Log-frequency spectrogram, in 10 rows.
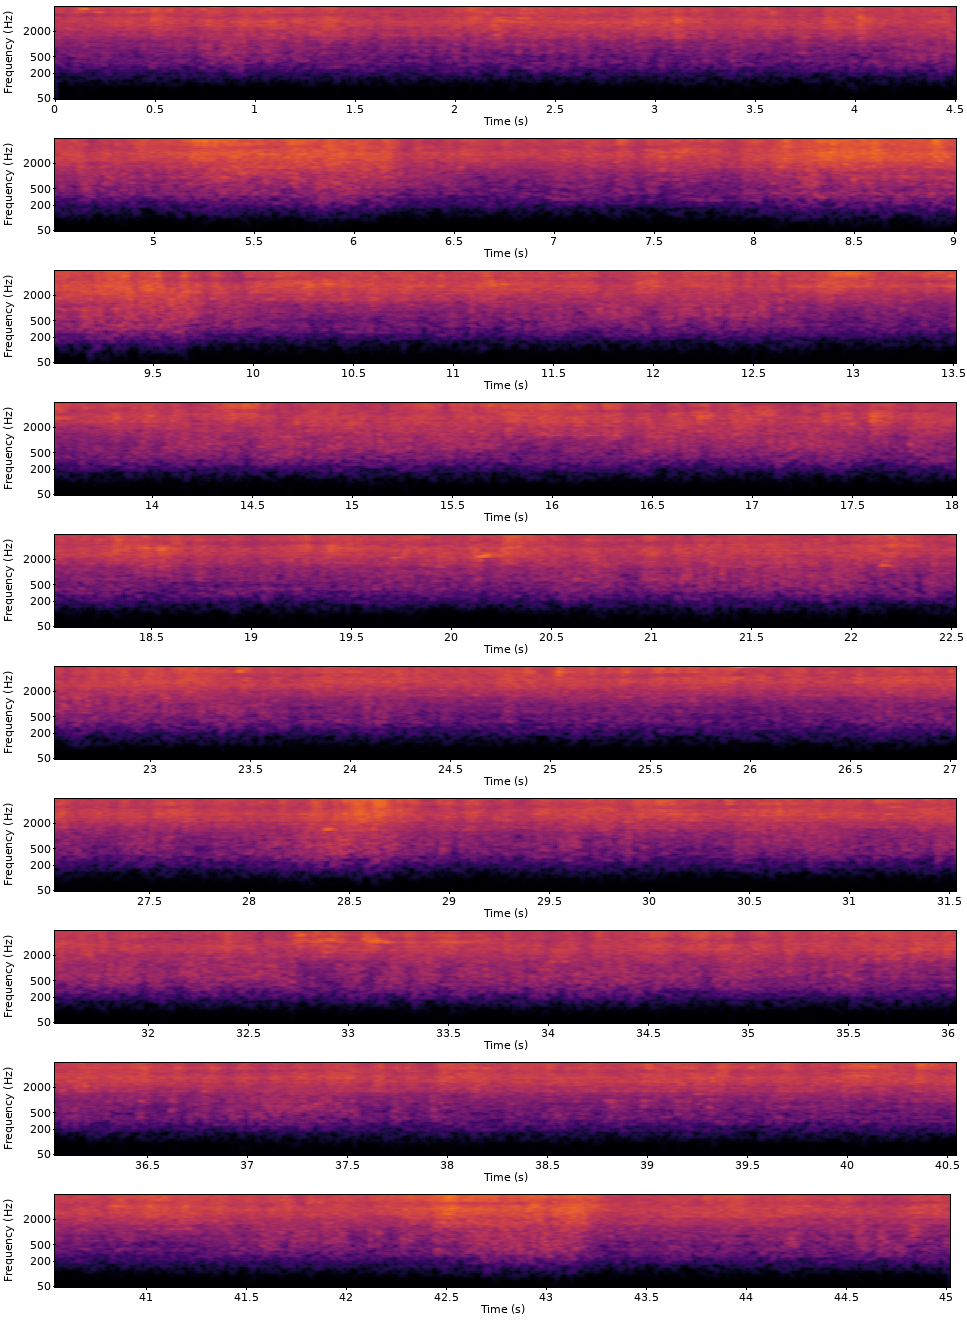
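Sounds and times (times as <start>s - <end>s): steel wheels running on rails: 0.0s - 45.0s
wind on microphone: 0.0s - 45.0s.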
